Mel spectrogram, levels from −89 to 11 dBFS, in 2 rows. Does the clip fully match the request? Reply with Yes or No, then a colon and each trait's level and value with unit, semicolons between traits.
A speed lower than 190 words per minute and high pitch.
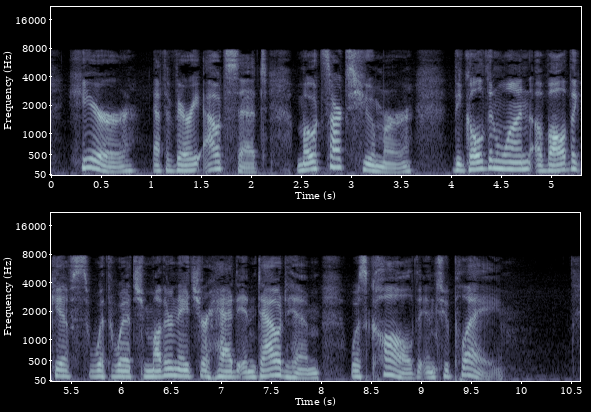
No: average, 140 wpm; low, 135 Hz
